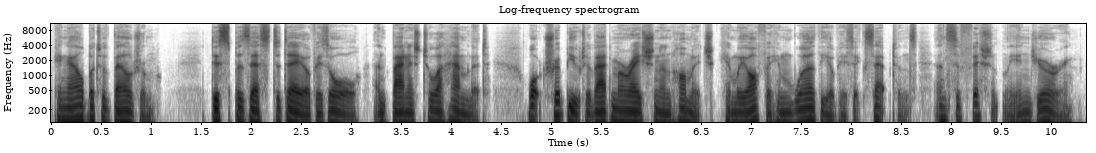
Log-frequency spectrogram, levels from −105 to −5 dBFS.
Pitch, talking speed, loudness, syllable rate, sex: 90 Hz, 180 wpm, -22 LUFS, 6.2 syllables/s, male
